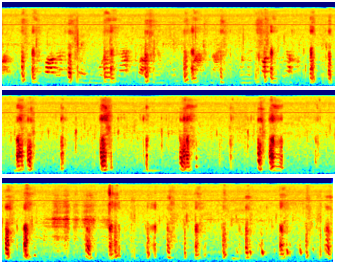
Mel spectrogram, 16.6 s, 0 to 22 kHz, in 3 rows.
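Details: Two-week-old Otterhound puppies nursing on day 12, indoors. Short sharp squeaks and suckling clicks come in an irregular stream, with a few brief whining tones near the start and again later.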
